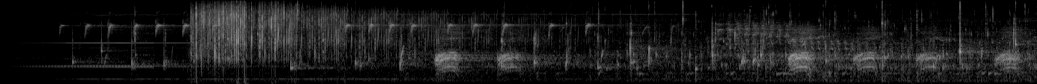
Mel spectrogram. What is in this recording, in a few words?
ASMR meditation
